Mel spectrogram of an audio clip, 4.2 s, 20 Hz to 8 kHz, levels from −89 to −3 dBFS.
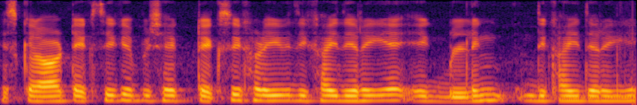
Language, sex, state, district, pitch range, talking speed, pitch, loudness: Hindi, male, Madhya Pradesh, Dhar, 145-155 Hz, 270 wpm, 150 Hz, -18 LUFS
